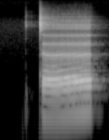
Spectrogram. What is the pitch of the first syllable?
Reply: rising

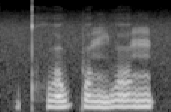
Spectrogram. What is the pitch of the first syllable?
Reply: rising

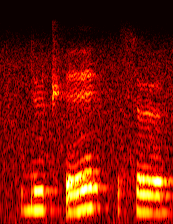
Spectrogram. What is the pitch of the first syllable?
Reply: low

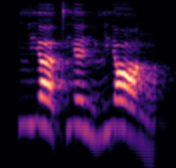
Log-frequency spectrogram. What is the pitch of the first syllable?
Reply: falling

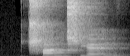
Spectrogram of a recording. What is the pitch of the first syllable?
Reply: high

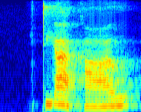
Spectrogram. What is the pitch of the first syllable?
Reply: falling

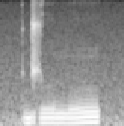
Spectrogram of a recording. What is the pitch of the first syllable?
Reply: low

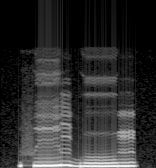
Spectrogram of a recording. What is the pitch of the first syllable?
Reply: rising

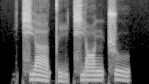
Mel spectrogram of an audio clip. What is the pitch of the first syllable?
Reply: falling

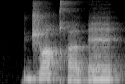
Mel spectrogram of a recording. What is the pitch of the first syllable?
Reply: high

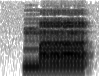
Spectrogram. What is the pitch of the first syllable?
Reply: high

